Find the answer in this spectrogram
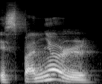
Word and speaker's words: espagnol: Mais il y a certaines lettres qu'on prononce, comme la lettre L. Par exemple, on dit « il est espagnol ».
